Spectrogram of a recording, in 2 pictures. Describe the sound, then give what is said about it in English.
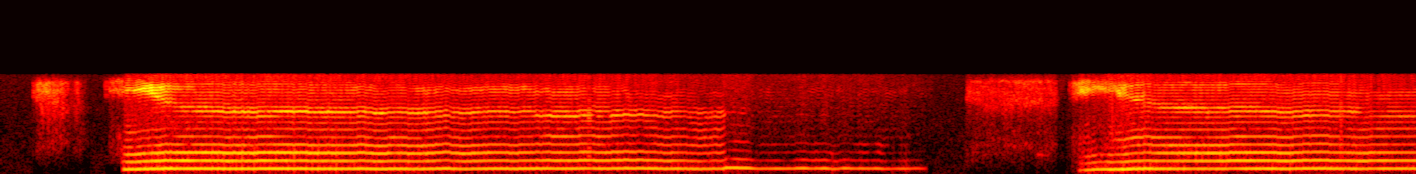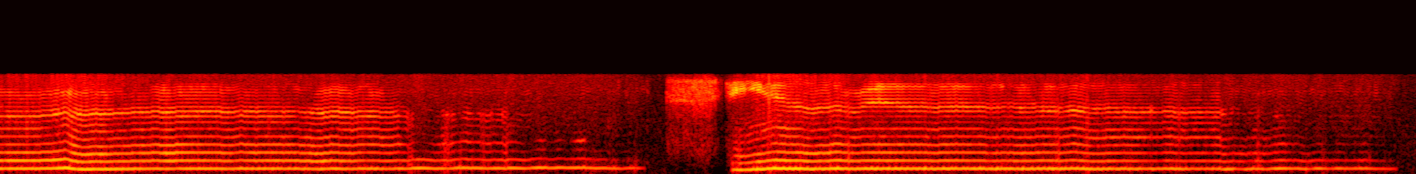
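A HU chant sung aloud as three long, steady vocal tones, each held for several seconds, with short breaths in between. The tone is rich in overtones and fades slightly toward the end of each note. “I'm going to take you through just a really brief, what we call a Hu chant,”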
